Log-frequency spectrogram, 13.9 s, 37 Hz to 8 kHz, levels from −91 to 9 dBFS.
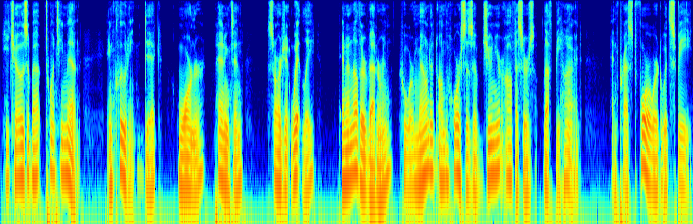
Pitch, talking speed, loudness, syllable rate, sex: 100 Hz, 130 wpm, -19 LUFS, 4.9 syllables/s, male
